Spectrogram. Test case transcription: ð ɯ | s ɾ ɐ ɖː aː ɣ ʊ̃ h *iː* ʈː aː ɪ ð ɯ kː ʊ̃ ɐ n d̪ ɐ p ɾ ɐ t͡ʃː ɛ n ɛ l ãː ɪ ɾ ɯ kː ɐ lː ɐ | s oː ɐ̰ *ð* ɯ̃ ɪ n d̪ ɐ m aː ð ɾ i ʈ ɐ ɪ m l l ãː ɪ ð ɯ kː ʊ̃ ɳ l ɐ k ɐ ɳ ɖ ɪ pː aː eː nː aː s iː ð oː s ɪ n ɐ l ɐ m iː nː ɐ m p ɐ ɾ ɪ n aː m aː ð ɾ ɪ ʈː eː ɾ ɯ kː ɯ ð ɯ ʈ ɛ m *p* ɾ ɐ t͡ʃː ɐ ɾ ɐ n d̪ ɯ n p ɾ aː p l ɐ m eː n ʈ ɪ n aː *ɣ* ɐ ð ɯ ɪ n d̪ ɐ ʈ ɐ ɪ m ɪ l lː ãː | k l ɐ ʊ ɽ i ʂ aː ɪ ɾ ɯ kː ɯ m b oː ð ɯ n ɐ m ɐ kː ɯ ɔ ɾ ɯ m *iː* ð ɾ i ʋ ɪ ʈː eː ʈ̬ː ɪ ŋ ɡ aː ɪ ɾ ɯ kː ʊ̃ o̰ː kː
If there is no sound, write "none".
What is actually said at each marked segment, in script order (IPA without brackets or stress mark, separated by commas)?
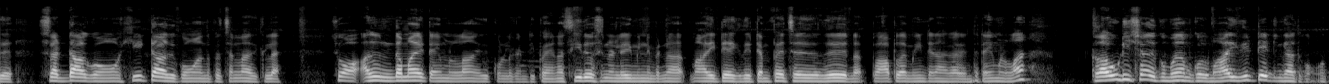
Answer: iː, ð, p, ɣ, aː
